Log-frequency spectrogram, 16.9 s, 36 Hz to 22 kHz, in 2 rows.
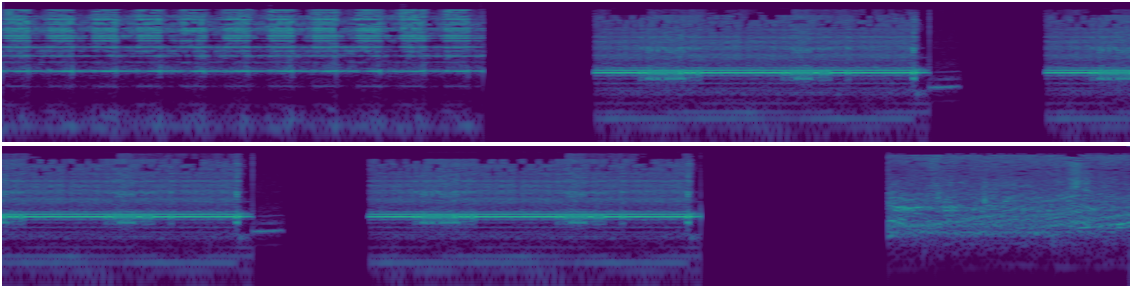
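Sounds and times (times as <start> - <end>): emergency alert alarm tone: 0.0 - 3.6, 4.4 - 7.2, 7.8 - 10.6, 11.2 - 13.7.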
